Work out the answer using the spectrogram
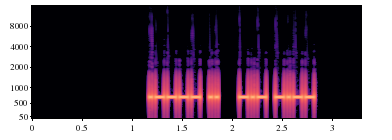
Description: Morse code, heard as a keyed tone, about 40 wpm, 700 Hz. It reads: 1I KY
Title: Winter Field Day Exchanges 40wpm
